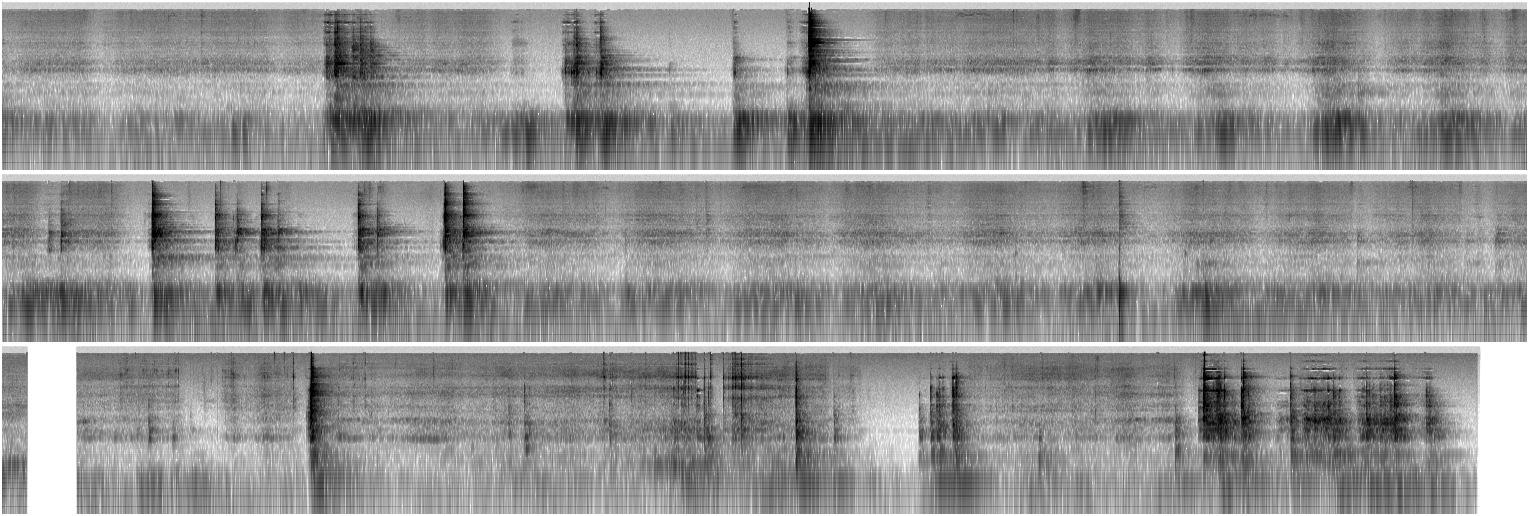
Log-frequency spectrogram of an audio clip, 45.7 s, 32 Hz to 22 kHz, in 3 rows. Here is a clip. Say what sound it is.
Turning a vise in a workshop.
de, r26, R, metal, vise, ntg3, Roland, industrial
